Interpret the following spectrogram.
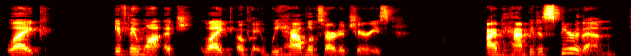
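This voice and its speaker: Bright-voiced chatty woman host. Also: lowish voice, steady tone, moderate pace. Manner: chatty, laughs easily, lots of fillers. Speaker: podcast host and bartender. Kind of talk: casual interview chat.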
